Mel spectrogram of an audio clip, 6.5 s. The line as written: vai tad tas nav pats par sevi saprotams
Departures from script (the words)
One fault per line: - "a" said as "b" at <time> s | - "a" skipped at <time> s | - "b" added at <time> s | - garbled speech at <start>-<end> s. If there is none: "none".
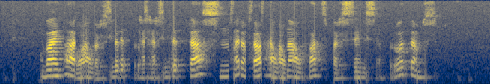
- garbled speech at 0.8-2.3 s
- garbled speech at 3.0-3.8 s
